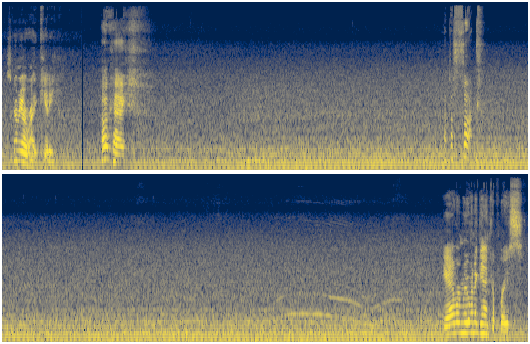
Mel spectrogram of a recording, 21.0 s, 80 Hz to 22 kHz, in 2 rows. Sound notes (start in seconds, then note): 9.7 Caprice growls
